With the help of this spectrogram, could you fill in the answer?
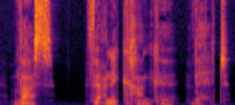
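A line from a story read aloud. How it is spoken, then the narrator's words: Sighing. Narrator (German): seufzte sie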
